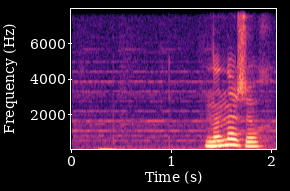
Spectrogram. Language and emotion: Russian, neutral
